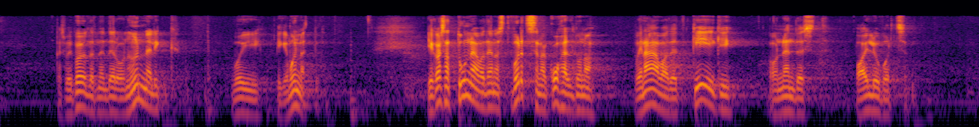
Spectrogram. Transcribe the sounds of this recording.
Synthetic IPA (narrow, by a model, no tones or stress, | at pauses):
kɑsvɤjkø̞ld̪̥ɑet̪ne̞nd̪e̞luonɤnːelikː | vɤjpiɡ̥e̞mɤnːet̪ːˑu | jɑkɑsnɑd̪̥̚t̪unːevɑd̪e̞nːɑst̪vɤrt̪senɑko̞ɦe̞ld̪unɑ | vɤjnæːvɑd̪̥e̞t̪ke̞ːɡi | o̞̰nne̞nd̪̥e̞st̪ | pɑlʲjuvɤrt̪sem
